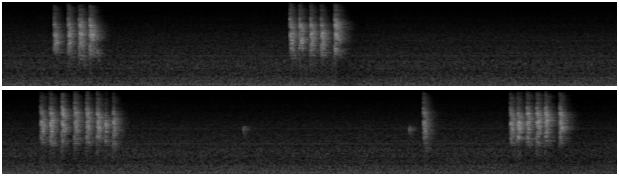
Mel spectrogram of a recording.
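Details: Tame Eurasian tree sparrow calling in short bursts of four to six rapid, high chirps, each burst a few seconds apart, with a couple of single chirps between them and a faint steady background hum.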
